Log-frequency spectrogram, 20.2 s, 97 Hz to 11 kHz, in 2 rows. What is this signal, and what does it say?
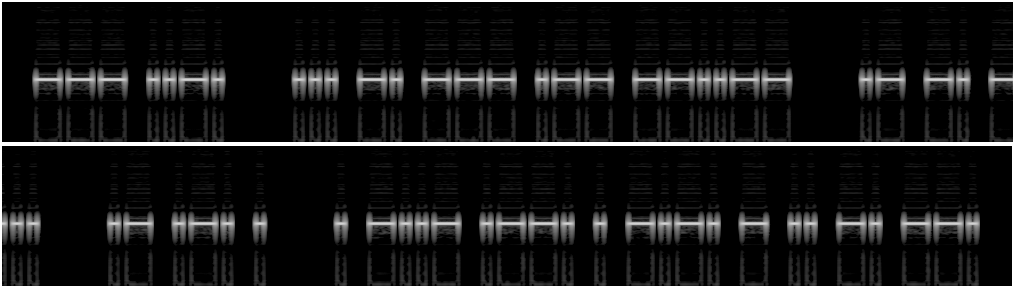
Morse code, heard as a keyed tone, about 15 wpm, 800 Hz. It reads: OF SNOW, AND ARE EXPECTING
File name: QSOs / QSOs-mp3s / WA7QOX 1@13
